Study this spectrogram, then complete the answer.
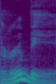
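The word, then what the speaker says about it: RWBY: uh big thing is Ruby is back R WB on um for those who are not familiar as how it's spelled uh on Saturday and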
